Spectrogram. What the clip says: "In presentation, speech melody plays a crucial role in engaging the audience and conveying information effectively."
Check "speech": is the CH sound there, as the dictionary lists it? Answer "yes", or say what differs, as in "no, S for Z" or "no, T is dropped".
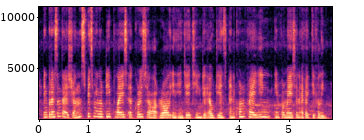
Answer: no, S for CH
